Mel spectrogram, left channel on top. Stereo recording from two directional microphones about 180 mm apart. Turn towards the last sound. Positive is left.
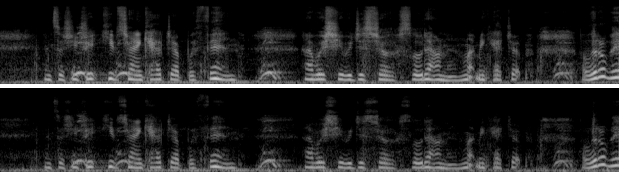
turn(degrees=10)  # may be behind; listen again after turning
